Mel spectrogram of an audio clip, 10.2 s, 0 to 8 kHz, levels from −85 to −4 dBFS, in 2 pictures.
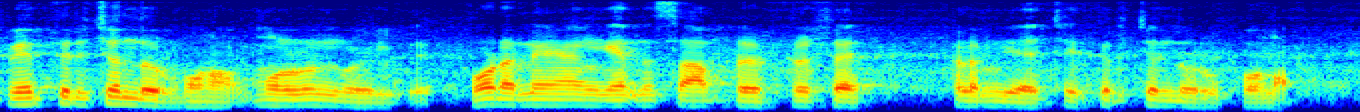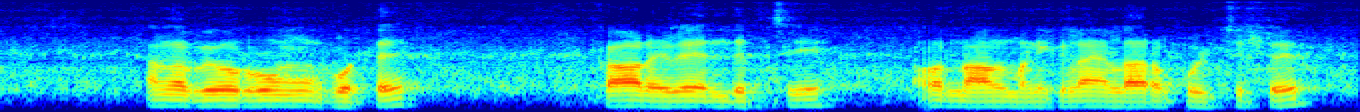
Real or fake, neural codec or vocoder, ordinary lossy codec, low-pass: fake; codec, 16 kHz, 4 kbps, FunCodec, trained on LibriTTS, 50 frames a second; none; none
